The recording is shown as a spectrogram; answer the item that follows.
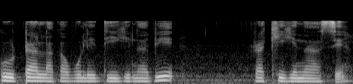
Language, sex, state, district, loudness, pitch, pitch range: Nagamese, female, Nagaland, Dimapur, -19 LUFS, 150 Hz, 145-165 Hz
